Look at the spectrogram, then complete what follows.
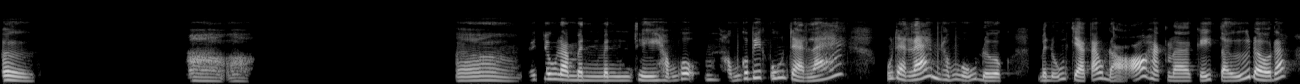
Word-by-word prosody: Ừ. 185 -6 +2 1.5
Ờ, - - -5
ờ. - - -12 2.0
Ờ, 175 - -6 0.7
nói 215 - -11
chung 250 -1 +1
là 225 -3 +7
mình 190 -2 -2
mình 185 0 -2
thì 190 -3 +1
hổng 190 -1 -5
có 260 - +4 0.2
u 220 - -13
hổng 180 +1 -9
có 275 - +1
biết 305 0 -2
uống 305 +2 -3
trà - - +3
lá, 185 - 0 0.5
uống - - -7
trà 250 -4 +4
lá 225 - +6
mình 285 - -2
hổng 215 +2 -7
ngủ 200 +1 -3
được, 170 -5 +1 0.3
mình 180 0 -4
uống 175 - -5
trà - - +5
táo 260 +9 +1
đỏ 370 - +4
hoặc 220 -5 -1
là 170 -1 0
kỷ 190 +4 -1
tử 180 - -1
đồ 195 - +6
đó, 340 - +2
195 Hz, 170 wpm, -21 LUFS, 180-240 Hz, 2.0 s, là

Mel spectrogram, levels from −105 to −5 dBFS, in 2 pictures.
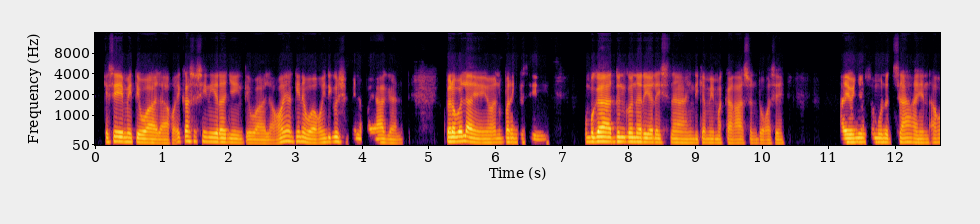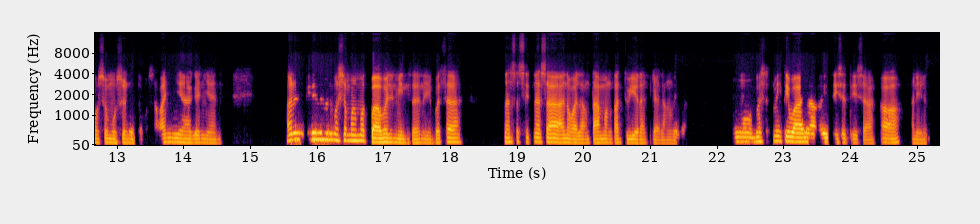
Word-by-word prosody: kasi 150 +3 +4
may 140 - +3
tiwala 115 -4 +2
ako. - - -8
Eh, 140 - -6
kaso 160 -1 +1
sinira 140 -3 +2
niya 120 -1 -1
'yong 115 - -6
tiwala 105 -2 -3
ko. 120 - -2
Kaya 165 +1 +3
ang 150 - -8
ginawa 125 -7 +2
ko, - - -3
hindi 135 - -1
ko 150 - +4
na - - -6
siya - - -23
pinapayagan. 115 -3 -3 0.7
Pero 150 0 +8
wala, 155 -3 +7
eh, 115 -1 0
'yong 115 - -1
ano - - -4
pa 130 - +1
rin 125 - -4
kasi 115 -2 -10 0.6
kumbaga, 145 +1 +6
do'n 145 0 +3
ko 145 - +6
na-realize 130 -3 +2
na 115 -2 -1
hindi 115 0 -4
kami 115 -1 -4
magkakasundo, 110 -2 -6
kasi, 105 0 -7 0.9
ayaw 125 +1 +7
niyang 135 0 +1
sumunod 130 -2 0
sa'kin. 125 -3 -2
Ako, 125 0 -4
sumusunod 115 -2 -3
ako - - -27
sa - - -20
kaniya, 130 -3 -2
ganiyan. 115 -2 -5 1.0
Parang 210 +3 +4
hindi 210 0 -7
naman 210 -1 +3
masamang 180 -1 +1
magbawal 130 -5 +4
minsan, 115 -1 -3
eh, 110 - -5
basta, 130 +3 -1 0.7
nasa 135 +2 -3
sit 135 -2 -10
nasa 130 -2 +2
ano 125 -1 -1
ka 110 - +1
lang, 110 0 -4
tamang 115 0 -2
katwiran 110 -1 -3
ka 100 - -8
lang, 100 0 -11
'di 95 - -8
ba. - - -25 0.8
Oo, 145 -1 0
basta 150 +1 -1
may 165 0 0
tiwala 145 -3 +5 0.2
kayo 135 - +3
isa't 125 0 -7
isa 105 -3 -8
oo, 120 -2 -1
ano 115 -4 -12
'yon? 105 +2 -10
125 Hz, 180 wpm, -21 LUFS, 115-140 Hz, 1.0 s, Pero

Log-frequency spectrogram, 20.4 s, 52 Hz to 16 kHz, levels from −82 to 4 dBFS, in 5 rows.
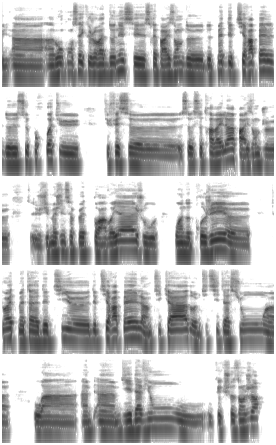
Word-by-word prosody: un 110 -1 -1
un 115 - -1
bon 130 +1 +2
conseil 135 +1 -2
que 130 - -1
j'aurais 125 0 +3
te 120 - -7
donner, 130 +5 0
c'est 125 -6 +3
serait, 120 +1 -2
par 115 -1 +3
exemple, 130 +3 -1
de 110 -2 +2
de 115 +2 -2
te - - -12
mettre 145 -1 -2
des 135 - 0
petits 120 +5 0
rappels 150 +3 +3
de 120 -1 +4
ce 120 +3 -1
pourquoi 125 +3 -2
tu 120 -3 -1 0.3
tu 115 - -9
fais 125 +2 +1
ce, 120 +1 0
heu, 105 -3 -2
ce 120 -1 0
ce 115 +1 -2
travail-là. 125 +6 +2
Par - - +4
exemple, 115 +2 -3
je 105 -1 -3 0.4
j'imagine, 115 +5 -1
ça 120 0 -2
peut 115 - -2
être 115 +1 -1
pour 110 -3 +4
un 105 - +4
voyage 135 +2 +2
ou 110 -2 0 0.3
ou 120 - +2
un 120 - +3
autre 110 - -1
projet, 130 +4 +4
heu, 105 -5 -1 0.3
tu - - -7
vois, 145 +1 +4
te - - -15
mettre 120 0 +2
des 125 +2 +2
petits, 120 +5 -3
heu, 130 -2 +1
des 125 +1 -3
petits 120 +5 -1
rappels, 145 +2 +3
un 105 - 0
petit 120 +2 -10
cadre, 135 0 +4
une 105 - -7
petite 115 +3 -10
citation, 120 +1 -3 0.4
heu, 105 -2 -3 0.4
ou 110 -1 +1
un 105 -1 -1
un 110 +1 -4
b 115 - -10
un 110 -2 -1
billet 115 +2 +1
d'avion 125 +2 0
ou 125 -7 -5
ou 105 - -12
quelque 115 -2 -5
chose 120 - -2
dans 125 +1 0
le - - +1
genre. 140 +1 -2
120 Hz, 225 wpm, -22 LUFS, 110-130 Hz, 0.4 s, de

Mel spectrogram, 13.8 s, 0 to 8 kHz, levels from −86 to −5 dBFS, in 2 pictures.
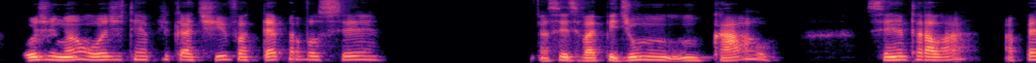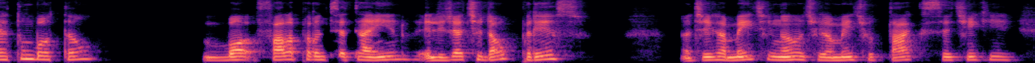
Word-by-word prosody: Hoje 155 +3 +2
não, 150 +4 +4
hoje 160 +1 +1
tem 170 - -5
aplicativo 160 -1 -2
até 150 +2 +2
pra 175 +1 -6
você 165 0 -3 1.1
assim, 120 +4 +1
você 140 - -5
vai 125 0 +4
pedir 125 +2 +1
um 160 - +1 0.3
um 130 - -7
carro, - - 0 0.5
você 150 - -1
entra 160 0 +4
lá, 145 +1 -3 0.2
aperta 165 +6 -1
um 200 - +4
botão, 170 +2 -2 0.7
bo 145 +3 +1
fala 160 +3 +3
pra 170 -2 -1
onde 160 - -5
você 155 - 0
tá 150 -2 +3
indo, 165 +4 0
ele 135 - +1
já 160 +3 +3
te 160 +1 -2
dá 150 - +2
o 190 - -3
preço. 190 +6 -2 0.6
Antigamente 150 +6 +1
não, 150 +2 +4
antigamente 145 0 0
o - - -11
táxi, 155 +1 -2
você 145 - -2
tinha 155 +1 -3
que 155 -1 -8
155 Hz, 185 wpm, -24 LUFS, 145-165 Hz, 1.1 s, não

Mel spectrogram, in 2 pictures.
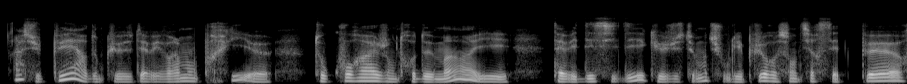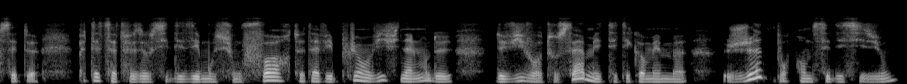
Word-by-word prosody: Ah 220 - +1
super! 235 - +1
Donc 130 0 -6
heu, 125 0 -2
tu - - -2
avais 130 - -1
vraiment 135 +4 -1
pris, 195 0 -2
heu, 120 -1 -1 0.4
ton 140 - +1
courage 155 0 +2
entre 130 0 -3
2 125 -2 +2
mains 120 -2 +2
et 125 -1 0 0.4
tu - - +1
avais 130 - +4
décidé 130 -4 0
que, 125 - -2
justement, 130 +5 -3
tu 170 - 0
voulais 120 -1 -3
plus 160 +7 +1
ressentir 145 -4 +1
cette - - -2 0.2
peur, 155 - +5
cette, - - -1
heu - - +1 0.4
peut-être 170 -2 -1
ça 130 - +1
te - - -6
faisait 125 +1 0
aussi 125 - -2
des 130 -1 -2
émotions 125 0 -1
fortes. 180 +5 +3
Tu - - -3
avais 130 -1 0
plus 190 - -2
envie, 165 +1 +1
finalement, 140 -1 +1
de 130 0 0 0.4
de 130 - +3
vivre 140 +2 0
tout - - -3
ça - - +4
mais - - +1
tu - - -7
étais - - -6
quand 130 - +1
même, 130 0 -2
heu, 120 - -3 0.4
jeune 240 - +4
pour - - -4
prendre 140 -1 -4
ces - - -2
décisions? 130 +3 -3
130 Hz, 190 wpm, -25 LUFS, 125-155 Hz, 0.4 s, peur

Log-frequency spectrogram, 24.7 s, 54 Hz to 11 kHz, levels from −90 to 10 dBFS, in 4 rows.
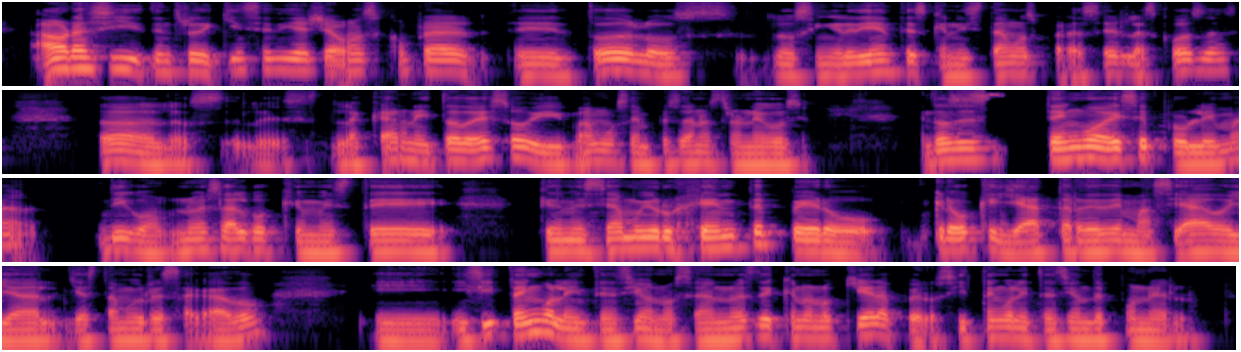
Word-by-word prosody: Ahora 170 +1 +7
sí, 165 -2 -1
dentro 135 0 -2
de 130 - 0
15 155 +1 -5
días 150 -1 0
ya - - +2
vamos 145 0 -2
a - - -32
comprar, 140 -2 -1
eh, 115 -2 -3
todos 150 +5 +5
los 110 -3 -3
los 110 -2 -5
ingredientes 125 +4 0
que - - -8
necesitamos 115 +3 -4
para 120 - -7
hacer 115 +3 -4
las - - -4
cosas, 145 0 -2 0.5
todos 115 -6 +1
los 105 +1 -8
les - - -12
la 105 0 -5
carne 130 +3 -1
y - - -4
todo 130 -1 +4
eso, 150 +1 +3
y 105 -3 +1
vamos 120 +2 -4
a - - -1
empezar 110 +1 -4
nuestro 105 -2 -6
negocio". 100 0 -1 0.5
Entonces, 135 +3 +1 0.2
tengo 145 +2 +7
ese 140 +2 +5
problema, 105 -3 0 0.3
digo, 115 -5 -1
no 115 +3 -2
es 120 - -4
algo 120 0 +2
que 110 - -6
me 100 0 -1
esté 105 -1 0 0.4
que 115 - 0
me 110 -1 +1
sea 120 +4 0
muy 130 +1 +4
urgente, 130 +4 +3
pero 110 - +3 0.2
creo 120 0 +4
que 120 0 -2
ya 100 +1 +1
tardé 105 -1 +1
demasiado, 105 0 0
y 100 - +1
ya 100 0 +1
ya 95 - -4
está 105 +1 -6
muy 105 0 -1
rezagado. 100 +1 -2 0.5
Y 95 -1 -4
y 105 - -4
sí, 145 +8 +1
tengo 160 +4 +5
la 115 - +3
intención, 105 0 -2
o 95 - -4
sea, 105 0 -3
no 105 +2 +1
es 120 - -6
de 130 - +1
que - - -6
no 120 - -1
lo 115 0 -3
quiera, 140 +3 +1
pero - - -2
sí 110 0 -7
tengo 120 +3 -1
la 115 - 0
intención 105 0 -3
de 105 - 0
ponerlo. 100 0 -5
115 Hz, 205 wpm, -24 LUFS, 105-130 Hz, 0.5 s, Ahora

